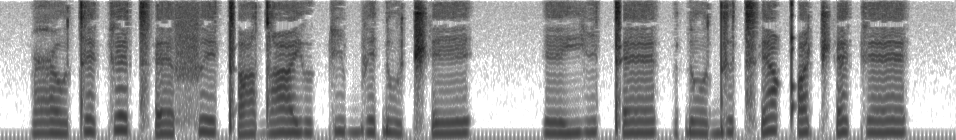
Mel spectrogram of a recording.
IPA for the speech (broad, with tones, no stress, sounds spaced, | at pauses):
ʕ o˨ t ɛ˧ k ɛ˦ t͡sʼ ɛ˨ f e˦˨ tʼ ʌ˨ dˤ e˧ j ɯ˨ k i˦ b e˧ ɗ u˨ t͡ʃʼ e˦ | e˨ j i˦ tʼ ɛ˧ | ɗ o˨ d ɯ˧ t͡sʼ e˦ qʼ o˧ t͡ʃʼ ɛ˦˨ k ɛ˧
